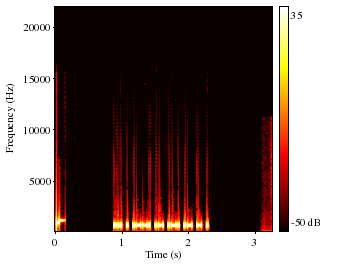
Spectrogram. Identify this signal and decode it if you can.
Morse code, heard as a keyed tone, about 52 wpm, 700 Hz. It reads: SEPARATE
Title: Sentences from Top 1000 Words - Review Part 7 - New Word Drill - 50wpm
